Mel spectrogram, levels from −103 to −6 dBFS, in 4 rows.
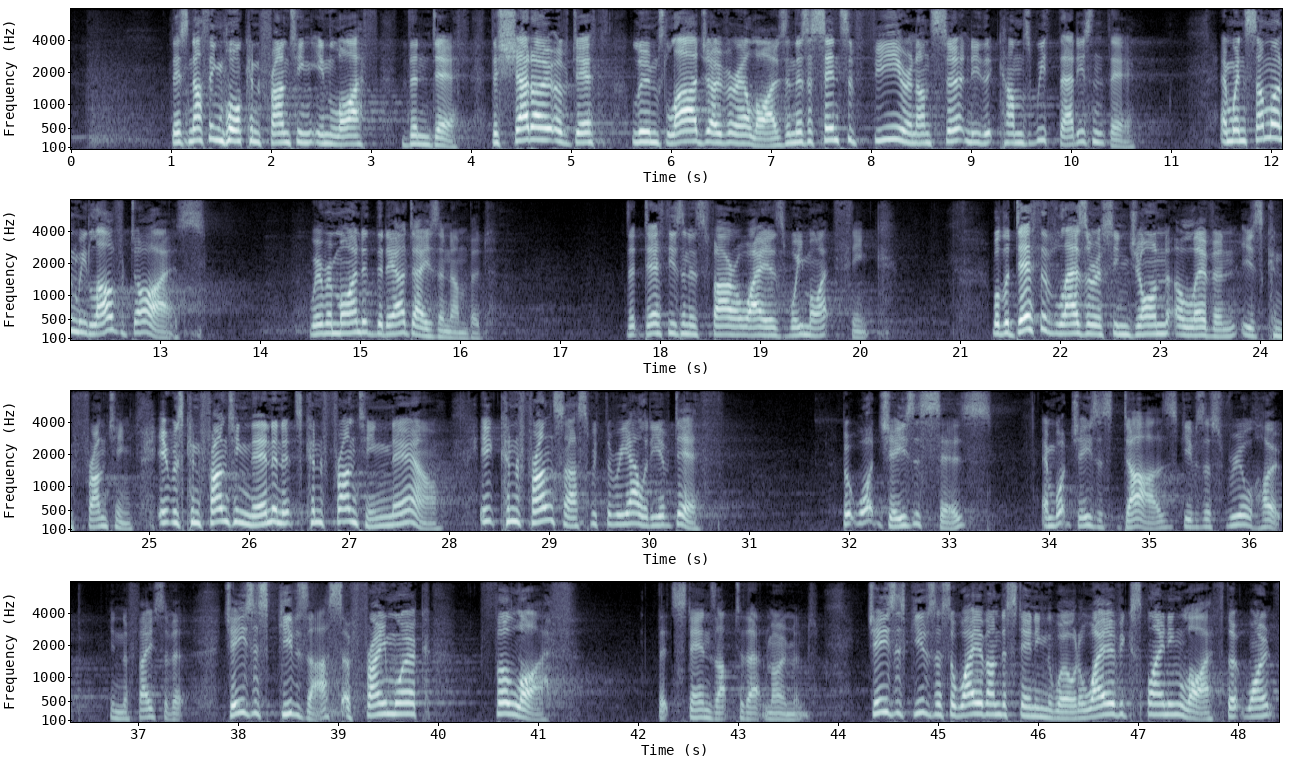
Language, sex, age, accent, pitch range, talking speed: English, male, 20-39, Australian, 155-220 Hz, 155 wpm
